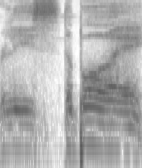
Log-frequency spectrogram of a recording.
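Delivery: menacing, scary villain voice. As the carriage stops, the masked figure addresses them in a scary voice. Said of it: "he says in his best scary voice".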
